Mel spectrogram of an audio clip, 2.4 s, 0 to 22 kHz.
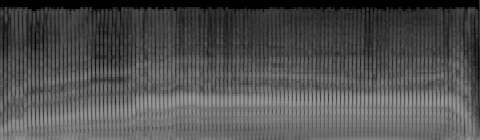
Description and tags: sherman cable84
I did some jamming with my Sherman Filterbank 2 an a loose cable, witch i touched. It gave a very special bass sound, sometimes sweeps, percussive and very strange plops an plucks...
filter, sherman, electro, noise, filterbank, dc, ac, analouge, cable, touch, phat, fat, analog, current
